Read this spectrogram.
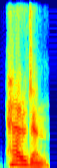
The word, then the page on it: harridan: Indian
